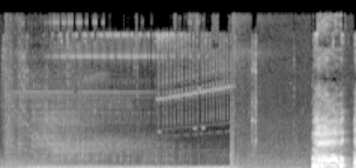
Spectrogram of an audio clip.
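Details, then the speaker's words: An adult gives one loud, harsh cough burst after a few seconds of low room noise; the person says they are coughing a lot. "As you can hear, I'm coughing a lot. So, I need to go and sort this out."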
